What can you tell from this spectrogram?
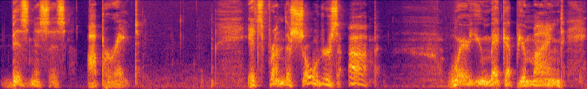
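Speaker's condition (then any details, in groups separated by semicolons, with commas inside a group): Throat cancer survivor; tracheostomy tube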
